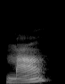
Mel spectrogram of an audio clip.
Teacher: then we have the second tone which is a rising tone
